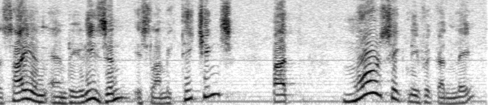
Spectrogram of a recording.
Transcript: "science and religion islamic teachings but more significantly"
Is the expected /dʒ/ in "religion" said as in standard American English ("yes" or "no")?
no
